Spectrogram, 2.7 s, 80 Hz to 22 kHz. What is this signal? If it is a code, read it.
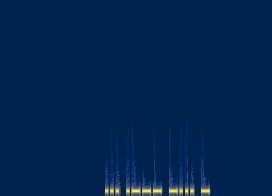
Morse code, heard as a keyed tone, about 41 wpm, 700 Hz. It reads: SJBT
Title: Four Challenging Letter-Number Combinations 45wpm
